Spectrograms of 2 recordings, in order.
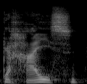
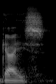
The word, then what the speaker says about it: Ghais: I was kind of wondering if it wasn't pronounced like an Arabic way, like Gais, but I think it's just Gais Guevara.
